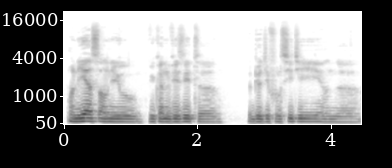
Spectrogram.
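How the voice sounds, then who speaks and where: A young man from France, giving a halting documentary interview answer, full of fillers and restarts. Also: fairly low pitch, little pitch movement, warm tone. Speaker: exchange student.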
